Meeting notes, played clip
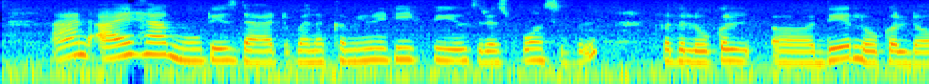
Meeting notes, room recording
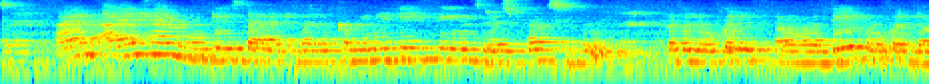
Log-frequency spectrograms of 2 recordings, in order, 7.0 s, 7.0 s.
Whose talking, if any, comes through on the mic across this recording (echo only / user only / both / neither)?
echo only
